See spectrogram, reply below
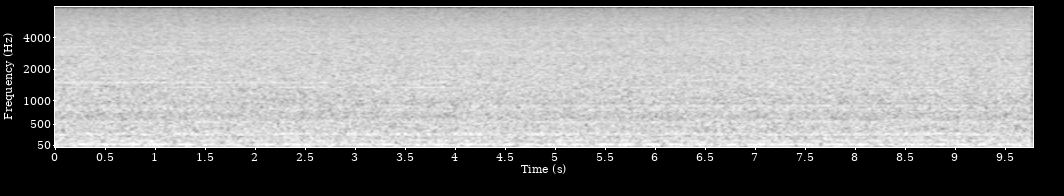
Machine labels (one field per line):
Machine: fan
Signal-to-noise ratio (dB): -6 dB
